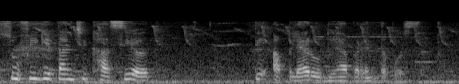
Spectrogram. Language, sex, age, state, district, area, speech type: Marathi, female, 60+, Maharashtra, Thane, urban, spontaneous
